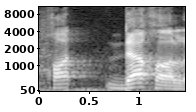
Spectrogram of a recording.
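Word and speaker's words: قد دخلوا: Qad dakhalu. Ya, buang dal yang pertama, naikkan tasdid ke dal yang kedua.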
